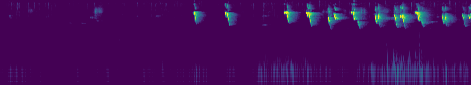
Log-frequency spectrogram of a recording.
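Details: Saffron finch song building from scattered high chirps into a quicker run of sharp, descending metallic notes, with low-pitched rumbling noise throughout.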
